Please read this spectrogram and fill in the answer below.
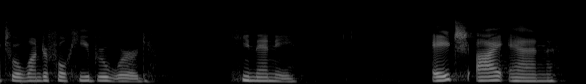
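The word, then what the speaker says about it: הנני: a wonderful hebrew word hini h-i-n-e-n-i it is pronounced with long e's he knee and it translates to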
